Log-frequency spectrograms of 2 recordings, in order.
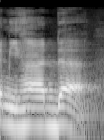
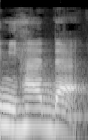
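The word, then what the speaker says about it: مِهَادًا: Oke, jadi bukan dibaca mihada, tapi mihada.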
